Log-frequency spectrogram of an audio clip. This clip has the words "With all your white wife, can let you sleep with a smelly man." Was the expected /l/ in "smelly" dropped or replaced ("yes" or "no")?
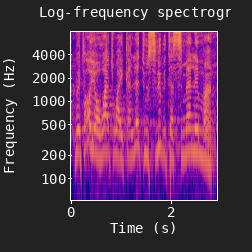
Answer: no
